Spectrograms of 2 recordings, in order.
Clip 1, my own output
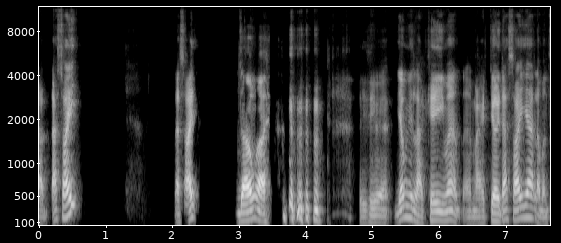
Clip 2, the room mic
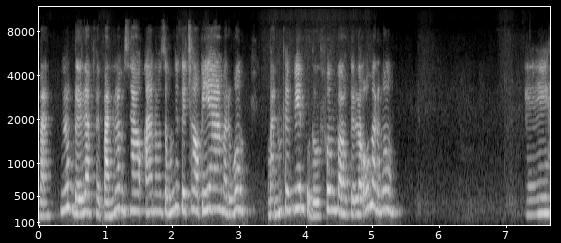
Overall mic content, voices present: user only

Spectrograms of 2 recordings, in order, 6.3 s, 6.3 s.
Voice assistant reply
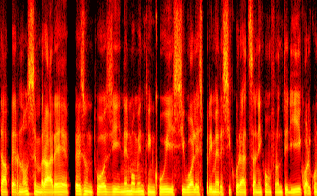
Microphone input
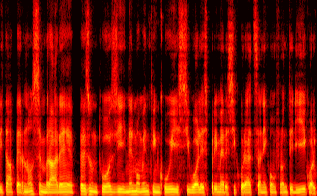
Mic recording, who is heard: echo only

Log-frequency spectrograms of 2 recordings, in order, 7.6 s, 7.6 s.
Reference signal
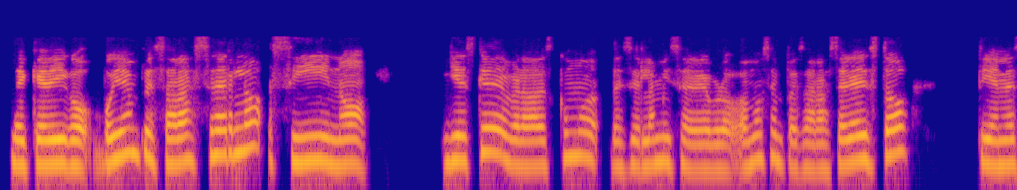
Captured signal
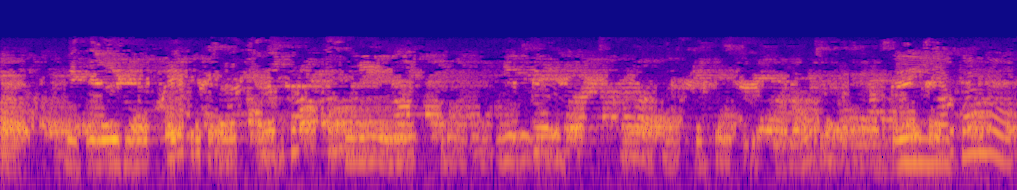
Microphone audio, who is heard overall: both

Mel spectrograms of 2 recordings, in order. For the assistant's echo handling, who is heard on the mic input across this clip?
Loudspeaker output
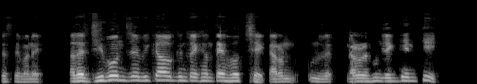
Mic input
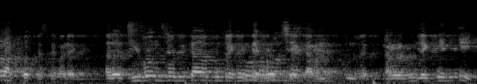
both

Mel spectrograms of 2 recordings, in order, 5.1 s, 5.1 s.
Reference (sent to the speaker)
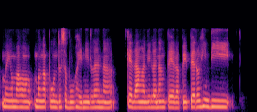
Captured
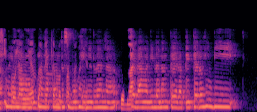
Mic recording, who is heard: both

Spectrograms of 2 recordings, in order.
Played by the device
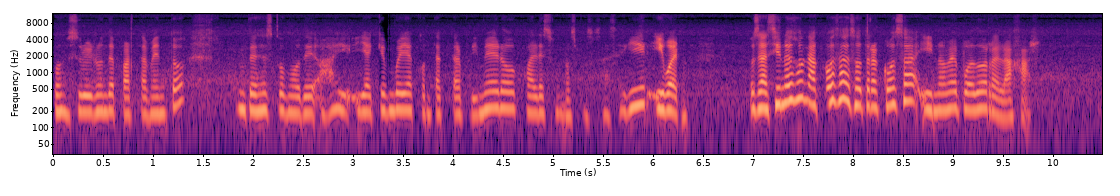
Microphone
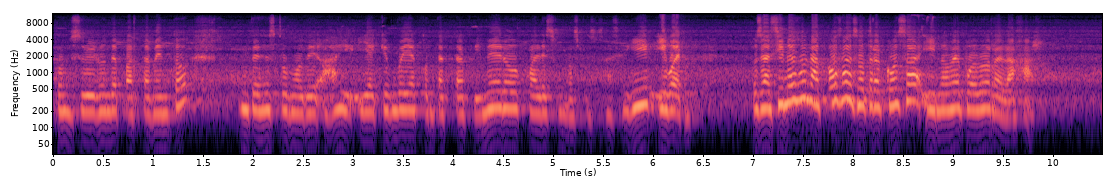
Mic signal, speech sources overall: echo only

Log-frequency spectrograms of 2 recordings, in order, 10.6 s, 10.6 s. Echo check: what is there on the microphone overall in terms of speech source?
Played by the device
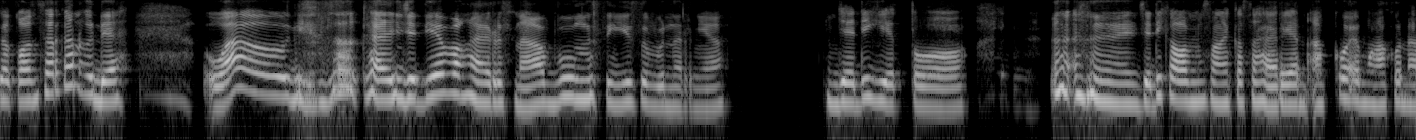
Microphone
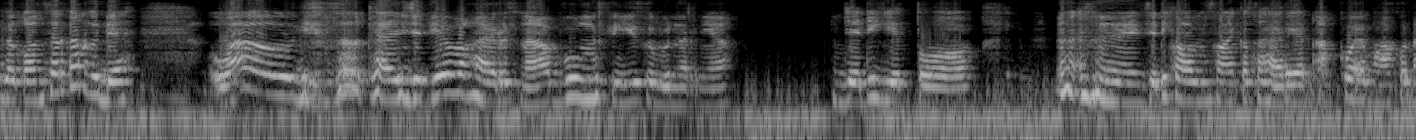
echo only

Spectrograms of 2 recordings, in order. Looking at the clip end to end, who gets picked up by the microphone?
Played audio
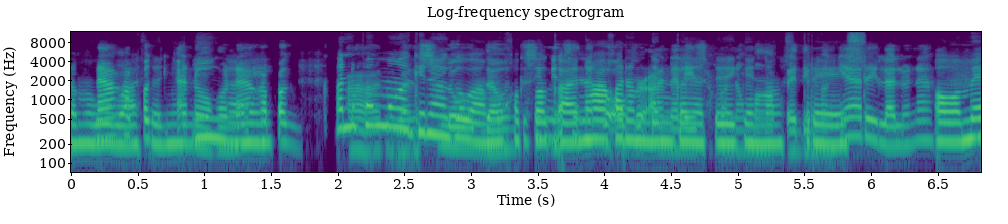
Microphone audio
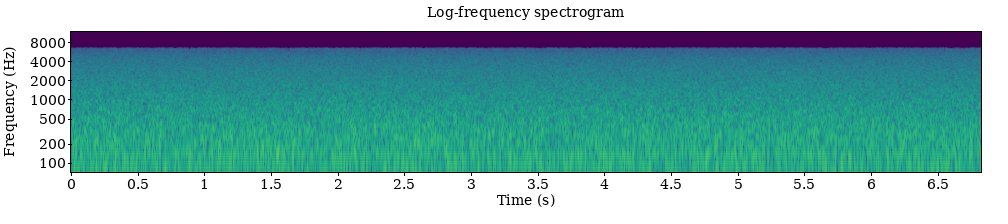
neither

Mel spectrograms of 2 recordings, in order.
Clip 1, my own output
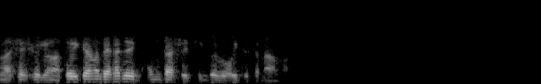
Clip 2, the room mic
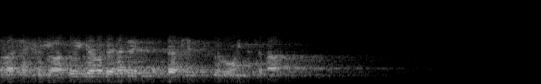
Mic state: echo only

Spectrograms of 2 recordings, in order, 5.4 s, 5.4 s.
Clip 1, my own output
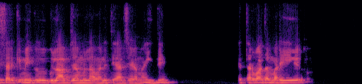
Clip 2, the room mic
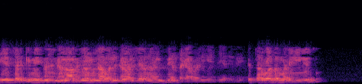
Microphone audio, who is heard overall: both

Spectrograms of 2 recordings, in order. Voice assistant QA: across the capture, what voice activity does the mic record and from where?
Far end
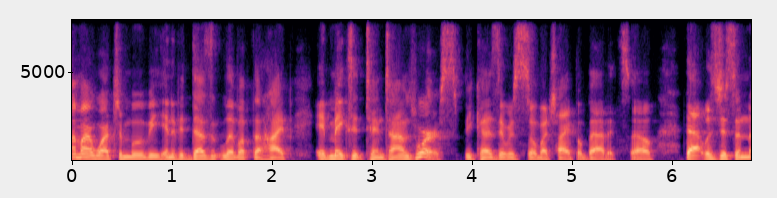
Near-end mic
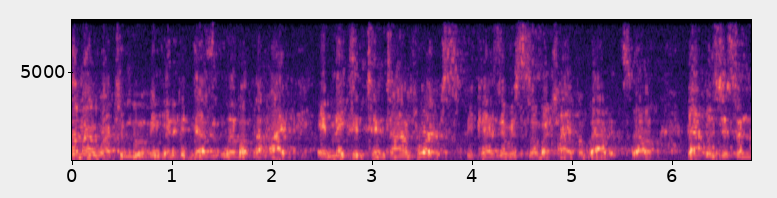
echo only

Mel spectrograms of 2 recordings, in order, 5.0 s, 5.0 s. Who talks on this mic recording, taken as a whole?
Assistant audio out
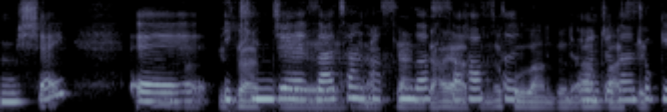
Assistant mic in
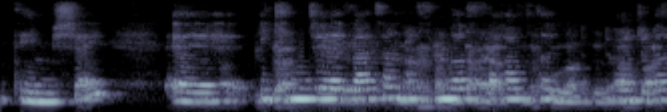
both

